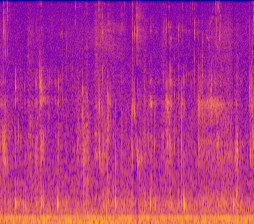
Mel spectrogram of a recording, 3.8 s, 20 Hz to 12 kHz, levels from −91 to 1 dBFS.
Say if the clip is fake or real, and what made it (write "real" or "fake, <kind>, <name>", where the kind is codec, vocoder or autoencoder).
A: real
